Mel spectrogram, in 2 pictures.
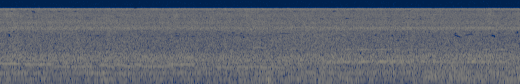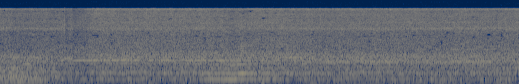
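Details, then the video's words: Roof-dwelling honey bee colony buzzing as its honey is harvested, with smoke from a cigarette blown at the bees to send them away. A steady, thick hum surges slightly twice, with a faint higher whine over it. "panen madu lebah, di atap rumah"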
